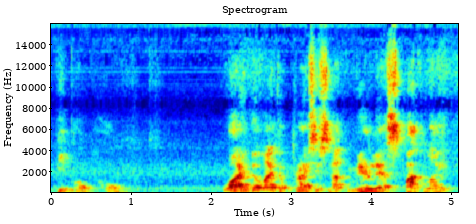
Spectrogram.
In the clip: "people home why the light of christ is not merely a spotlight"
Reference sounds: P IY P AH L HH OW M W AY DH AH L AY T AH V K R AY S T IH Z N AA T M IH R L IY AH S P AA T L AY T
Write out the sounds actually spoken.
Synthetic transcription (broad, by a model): P IY P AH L HH OW M W AY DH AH L AY T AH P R AY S IH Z N AA T M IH R L IY AH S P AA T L AY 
